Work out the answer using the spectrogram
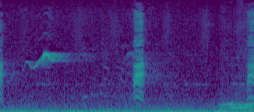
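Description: Faint bird calls: three short crow-like caws about two and a half seconds apart, the first at the start and the last at the end, with a short rising whistled note from another bird about a second in.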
